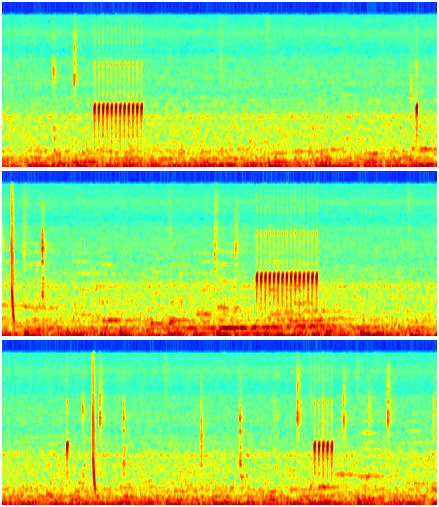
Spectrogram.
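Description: A short electronic tone beeps from a game.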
